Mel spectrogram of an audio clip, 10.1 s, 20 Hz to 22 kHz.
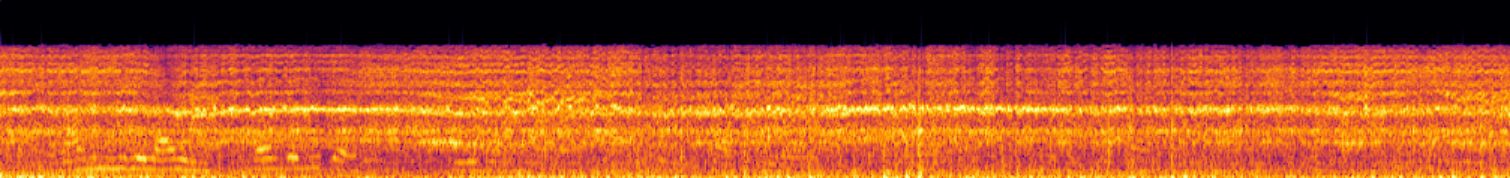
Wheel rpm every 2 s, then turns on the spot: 220, 220, 210, 230, 230.
none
